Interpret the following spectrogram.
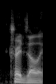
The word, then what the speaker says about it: TradeZella: Correct me if my pronunciation's wrong, but TradeZilla. TradeZilla, yeah.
